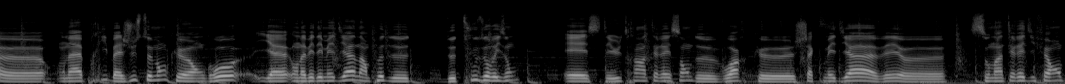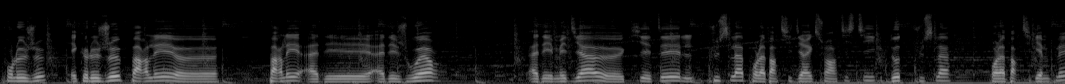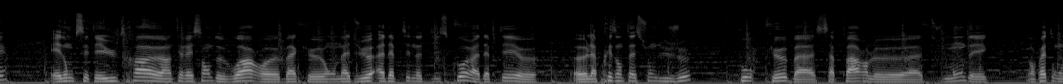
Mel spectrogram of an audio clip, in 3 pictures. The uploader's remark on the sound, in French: En direct de la Gamescom 2023.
